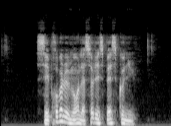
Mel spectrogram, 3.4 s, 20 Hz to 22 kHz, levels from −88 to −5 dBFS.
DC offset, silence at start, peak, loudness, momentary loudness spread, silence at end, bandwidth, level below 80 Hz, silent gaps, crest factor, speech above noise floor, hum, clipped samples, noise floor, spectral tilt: under 0.1%; 0.75 s; 0 dBFS; -16 LUFS; 7 LU; 0.75 s; 7.6 kHz; -46 dBFS; none; 18 dB; 40 dB; none; under 0.1%; -56 dBFS; -4.5 dB/octave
